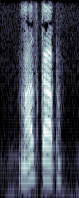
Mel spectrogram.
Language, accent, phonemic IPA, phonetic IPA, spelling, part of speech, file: Armenian, Eastern Armenian, /mɑzˈkɑp/, [mɑzkɑ́p], մազկապ, noun, Hy-մազկապ.ogg
- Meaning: hair tie, hairband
